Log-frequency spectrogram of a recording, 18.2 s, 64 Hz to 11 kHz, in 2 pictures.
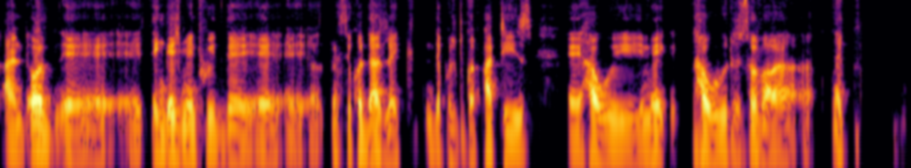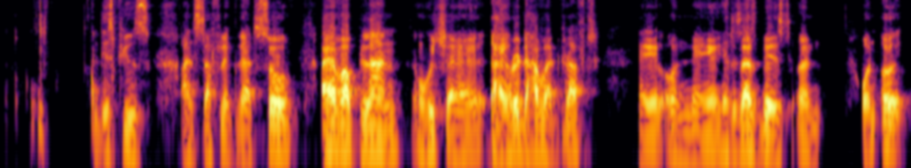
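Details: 41-year-old adult male job candidate who says he stammers a lot; repeated words heard while he answers an interview question; stuttering.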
